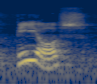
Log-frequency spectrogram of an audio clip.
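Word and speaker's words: βιός: But he plays with the words bios. Bios with the accent on the O is a bow, but bios with the accent on the iota, the I, is life.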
